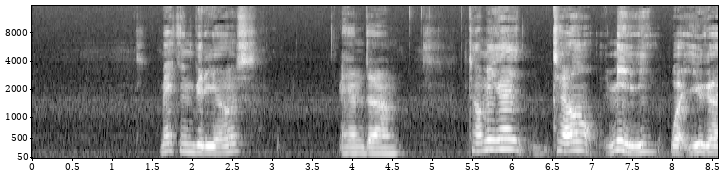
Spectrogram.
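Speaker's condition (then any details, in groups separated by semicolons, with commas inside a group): Cerebral palsy, mild; speech sometimes affected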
